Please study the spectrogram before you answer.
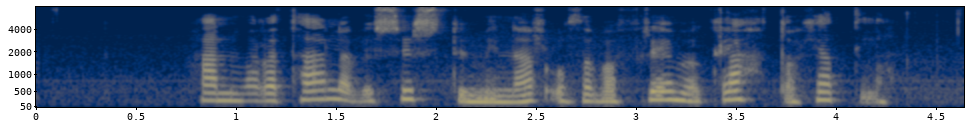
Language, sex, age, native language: Icelandic, female, 40-49, Icelandic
